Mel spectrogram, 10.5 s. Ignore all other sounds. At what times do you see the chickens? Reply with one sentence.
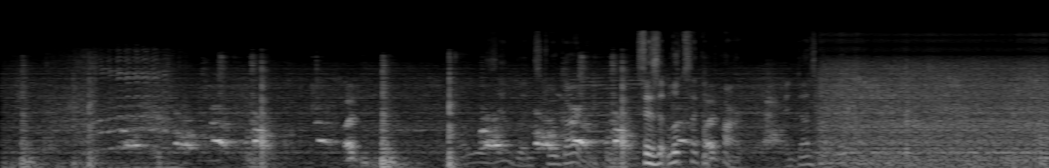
The chickens can't be heard in this clip.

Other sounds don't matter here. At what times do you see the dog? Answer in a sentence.
You can hear the dog from 0.0 to 7.8 s.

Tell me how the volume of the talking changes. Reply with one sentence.
The loudness of the talking goes up, then down.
